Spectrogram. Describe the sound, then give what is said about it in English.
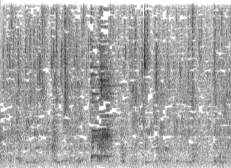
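Water runs steadily from a tap fitted with a drinking-water filter in a continuous hissing stream, fairly loud, with a brief louder splash partway through and no one speaking. “You install it on your tap and you have filter water to drink.”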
